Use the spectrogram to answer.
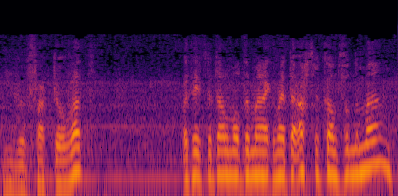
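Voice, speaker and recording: A man's voice: a little high, a little fast, natural voice. A man acting a sceptical, teasing former astronaut in a radio drama, often sounding incredulous. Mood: curious, incredulous. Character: sceptical, teasing ex-astronaut, male, old friend. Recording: muffled 1970 radio recording with hiss.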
